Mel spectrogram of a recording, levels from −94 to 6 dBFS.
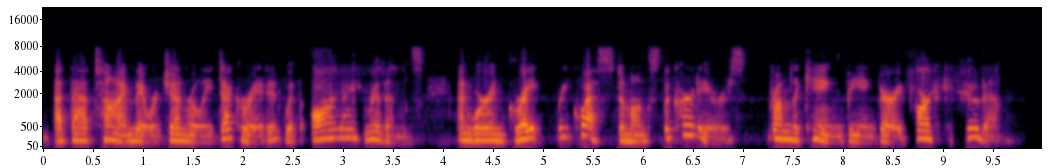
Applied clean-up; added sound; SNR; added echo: neural mask model Resemble Enhance denoiser.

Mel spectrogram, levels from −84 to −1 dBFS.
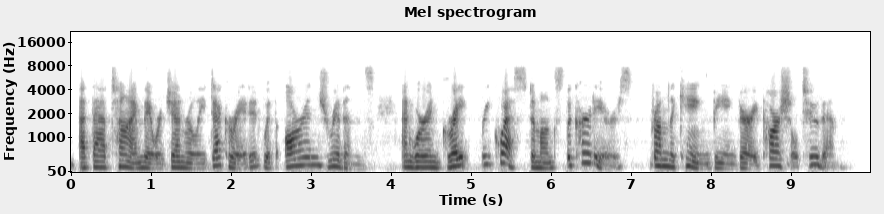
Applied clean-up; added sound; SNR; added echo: none; none; none; none.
